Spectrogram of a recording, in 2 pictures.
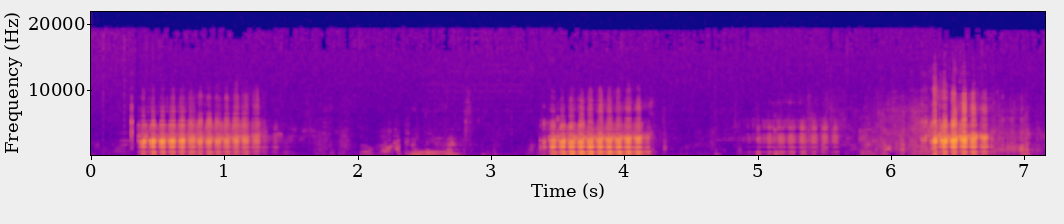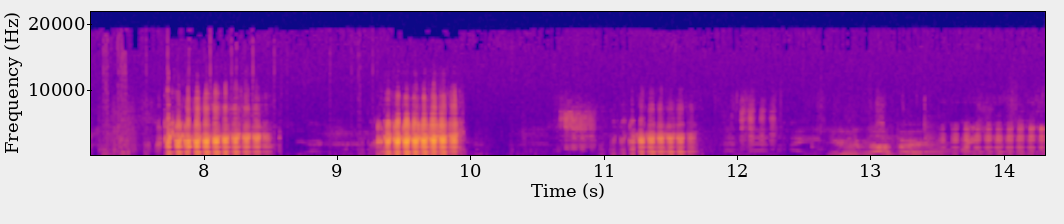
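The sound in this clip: Baby lambs bleating at a farm in Livingston Manor, New York, during a springtime lamb gathering: repeated loud, wavering bleats in short bursts, one after another.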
